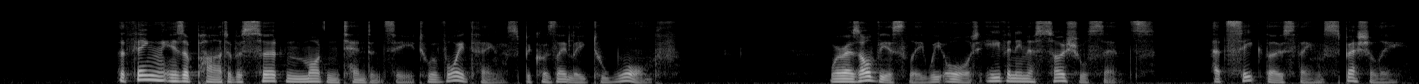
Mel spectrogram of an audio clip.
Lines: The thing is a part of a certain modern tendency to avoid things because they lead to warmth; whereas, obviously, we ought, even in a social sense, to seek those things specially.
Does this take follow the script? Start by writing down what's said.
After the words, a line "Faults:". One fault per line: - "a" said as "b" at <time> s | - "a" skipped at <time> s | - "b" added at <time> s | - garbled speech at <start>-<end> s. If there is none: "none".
The thing is a part of a certain modern tendency to avoid things because they lead to warmth; whereas, obviously, we ought, even in a social sense, at seek those things specially.
Faults:
- "to" said as "at" at 12.1 s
